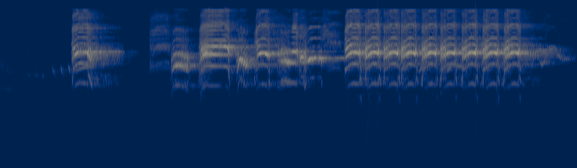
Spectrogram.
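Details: Brinji (bulbul), recorded as a gacor masteran tutor song: quick harsh chattering bursts building into a sustained, rapidly pulsing buzzy trill over about two seconds, ending abruptly.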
